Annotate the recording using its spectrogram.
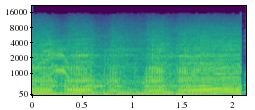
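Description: Quad bike (ATV) engine revving as the bike turns and pulls away. Its pitch rises near the start and again near the end, over a steady rush of noise.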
